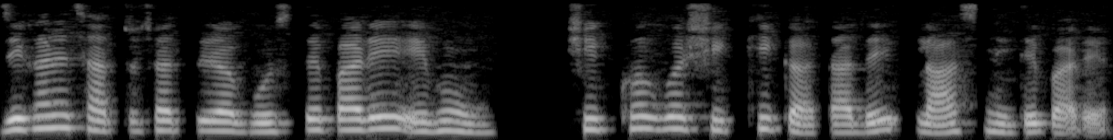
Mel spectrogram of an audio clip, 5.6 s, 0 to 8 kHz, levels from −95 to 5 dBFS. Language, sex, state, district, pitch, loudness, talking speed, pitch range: Bengali, female, West Bengal, Kolkata, 210 Hz, -28 LUFS, 130 wpm, 185-235 Hz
